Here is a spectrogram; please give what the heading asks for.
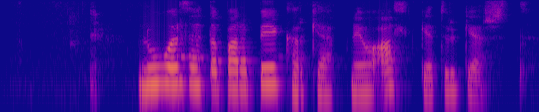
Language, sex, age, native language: Icelandic, female, 30-39, Icelandic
